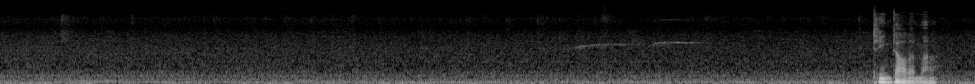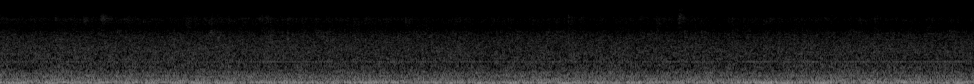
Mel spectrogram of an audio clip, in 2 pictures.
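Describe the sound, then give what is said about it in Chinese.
Light rain that is gradually easing drips from the eaves, heard from close to a terrace, as a soft, steady hiss running the whole time, with a short spoken question midway and a brief faint chirp of a myna bird just before it. “听哦，雨真的慢慢小下来了。”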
